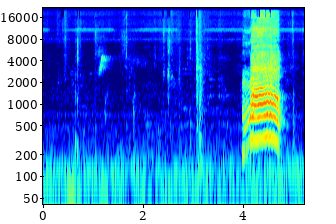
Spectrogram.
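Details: Goat in a village at Natore, Bangladesh, giving one loud wavering bleat lasting under a second near the end, after a quiet stretch with faint background noise.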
